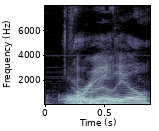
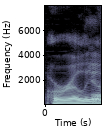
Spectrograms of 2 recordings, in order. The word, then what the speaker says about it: Aurelia: So talk to how did he say her name? Aurelio? Or Aurelia? Yeah, Aurelia.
